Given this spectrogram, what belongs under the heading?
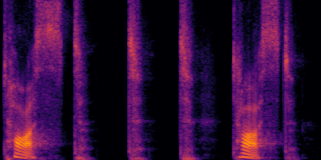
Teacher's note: The e d is pronounced as a soft t.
